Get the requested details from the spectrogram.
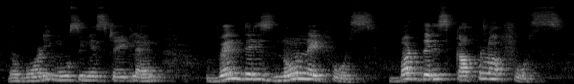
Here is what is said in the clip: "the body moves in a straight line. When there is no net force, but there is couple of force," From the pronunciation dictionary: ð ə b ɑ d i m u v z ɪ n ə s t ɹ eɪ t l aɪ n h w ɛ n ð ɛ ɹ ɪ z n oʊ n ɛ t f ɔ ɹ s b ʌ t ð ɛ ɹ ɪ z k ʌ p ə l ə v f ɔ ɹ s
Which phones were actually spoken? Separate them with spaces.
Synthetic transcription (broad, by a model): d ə b ɑ d i m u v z ɪ n ə s t eɪ t l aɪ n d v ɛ n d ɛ ɹ ɪ z n oʊ n ɛ t f ɔ ɹ s b ʌ t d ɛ ɹ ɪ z k ʌ p ə l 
